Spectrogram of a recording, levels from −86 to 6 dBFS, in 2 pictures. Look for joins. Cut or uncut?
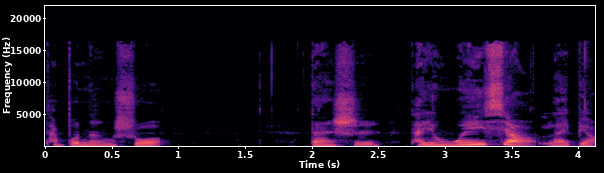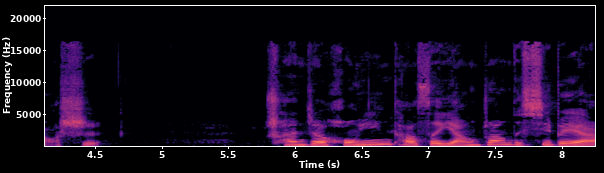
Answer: uncut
